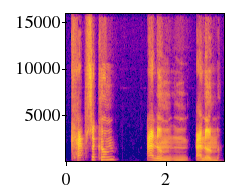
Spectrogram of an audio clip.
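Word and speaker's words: Capsicum annuum: Richard Sugget for this week's Latin word, capsicum annum. I think it's just annum. I think it's too. Let me spell it for you, for anyone, because I did get some questions yesterday.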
